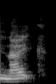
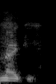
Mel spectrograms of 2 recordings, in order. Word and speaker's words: Nike: people I've heard people in theuk say Nik and I always feel like it's just um to separate themselves you know or or or to to um just to be different you know just call it night whatever but nobody nobody that I've ever heard talk from Nike calls it n it's always Nike that's the way it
